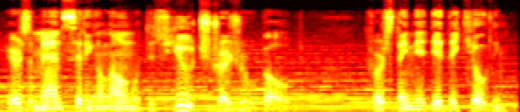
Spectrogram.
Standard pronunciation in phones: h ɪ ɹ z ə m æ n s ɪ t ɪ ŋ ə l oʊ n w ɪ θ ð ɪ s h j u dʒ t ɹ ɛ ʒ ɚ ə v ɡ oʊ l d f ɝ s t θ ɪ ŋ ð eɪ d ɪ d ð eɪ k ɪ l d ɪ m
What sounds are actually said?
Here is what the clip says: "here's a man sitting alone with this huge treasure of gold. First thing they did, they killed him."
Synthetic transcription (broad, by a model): h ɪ ɹ z ə m æ n s ɪ t ɪ ŋ ə l oʊ n w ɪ ð ɪ s h j u dʒ t ɹ ɛ ʒ ɚ ə v ɡ oʊ l d f ɝ s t θ ɪ ŋ ð eɪ d ɪ d ð eɪ k ɪ l d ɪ m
